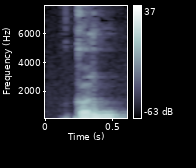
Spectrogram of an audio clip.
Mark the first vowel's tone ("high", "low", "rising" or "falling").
low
